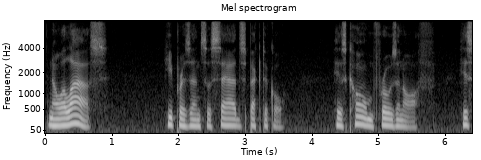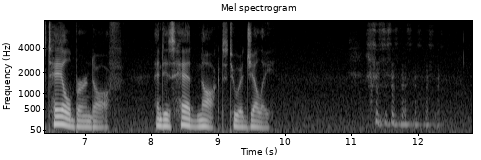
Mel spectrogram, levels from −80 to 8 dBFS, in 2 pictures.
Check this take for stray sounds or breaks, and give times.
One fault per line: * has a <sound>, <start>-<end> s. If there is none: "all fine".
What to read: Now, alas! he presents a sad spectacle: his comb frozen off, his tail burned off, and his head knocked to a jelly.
* has a laugh, 11.0-12.5 s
